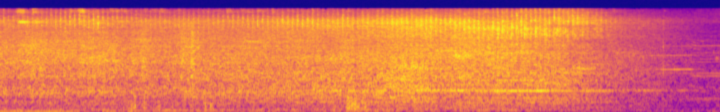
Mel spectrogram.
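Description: Container freight train's wagons rumbling over the rails as the train runs away along the track, with a few faint wheel knocks; the noise fades out near the end.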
